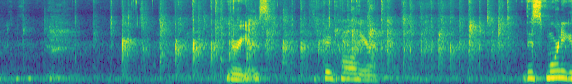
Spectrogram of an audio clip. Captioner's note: applause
